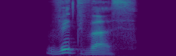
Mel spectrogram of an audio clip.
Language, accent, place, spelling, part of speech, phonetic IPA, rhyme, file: German, Germany, Berlin, Witwers, noun, [ˈvɪtvɐs], -ɪtvɐs, De-Witwers.ogg
- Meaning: genitive singular of Witwer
